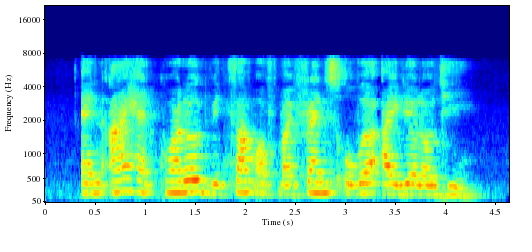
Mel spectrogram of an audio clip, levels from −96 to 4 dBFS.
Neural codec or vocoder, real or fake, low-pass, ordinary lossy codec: none; real; 7.2 kHz; AAC, 32 kbps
